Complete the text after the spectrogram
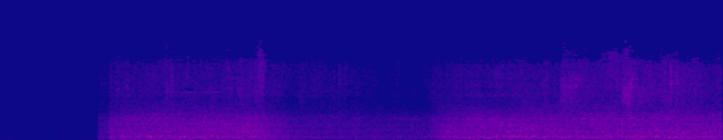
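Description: Footsteps and bustle of passengers fill a large echoing station.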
